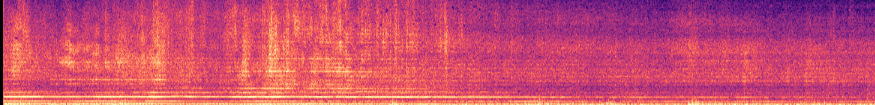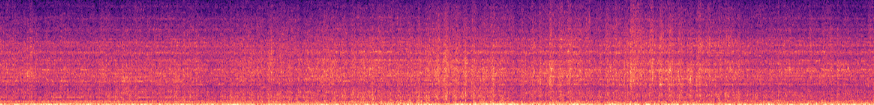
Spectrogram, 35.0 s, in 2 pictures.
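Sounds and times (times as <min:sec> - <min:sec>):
train horn chord: 0:00.1 - 0:21.8
freight train wheels rumbling: 0:00.1 - 0:34.9.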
